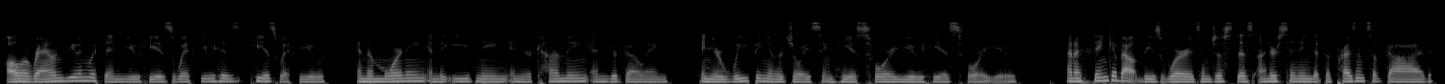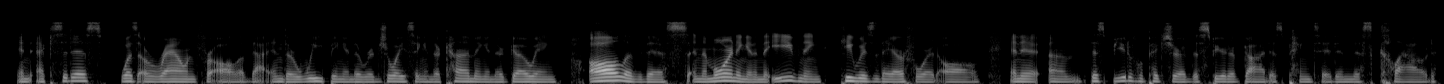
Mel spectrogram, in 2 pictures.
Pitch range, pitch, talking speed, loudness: 120-135 Hz, 125 Hz, 220 wpm, -35 LUFS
